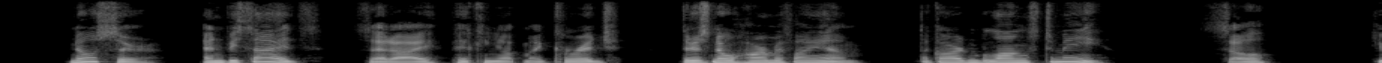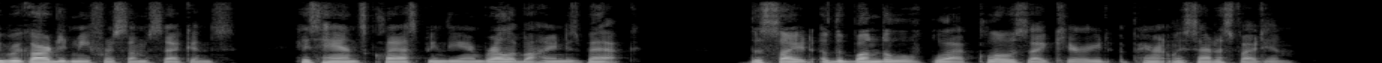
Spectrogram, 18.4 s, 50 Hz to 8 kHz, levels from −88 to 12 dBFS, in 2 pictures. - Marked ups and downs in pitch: Yes, wide, 7.0 semitones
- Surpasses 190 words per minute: No, average, 160 wpm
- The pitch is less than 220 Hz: Yes, medium, 140 Hz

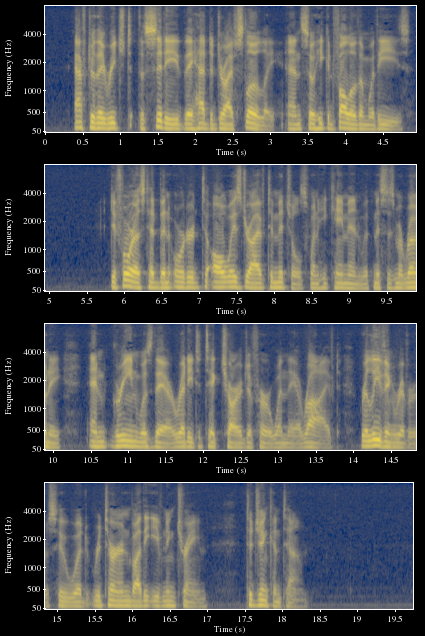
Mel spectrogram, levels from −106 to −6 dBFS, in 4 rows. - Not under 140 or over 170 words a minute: No, average, 180 wpm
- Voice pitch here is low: Yes, low, 110 Hz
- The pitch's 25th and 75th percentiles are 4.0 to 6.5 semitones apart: No, average, 2.8 semitones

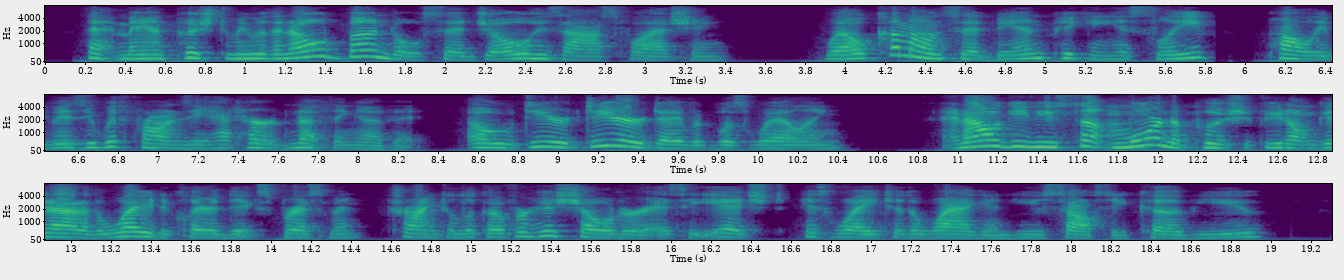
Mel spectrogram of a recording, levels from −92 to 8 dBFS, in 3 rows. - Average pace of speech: No, fast, 225 wpm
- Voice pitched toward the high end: Yes, high, 205 Hz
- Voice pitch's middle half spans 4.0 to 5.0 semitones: Yes, average, 4.3 semitones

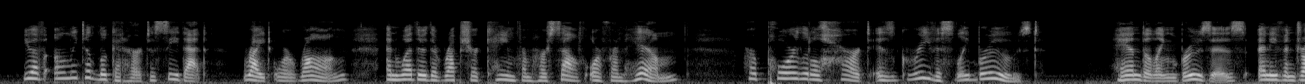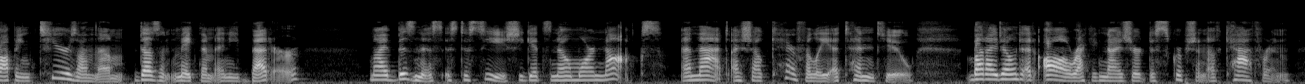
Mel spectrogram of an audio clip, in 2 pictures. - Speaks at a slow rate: No, average, 155 wpm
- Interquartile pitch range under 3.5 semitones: No, average, 4.6 semitones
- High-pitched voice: Yes, high, 195 Hz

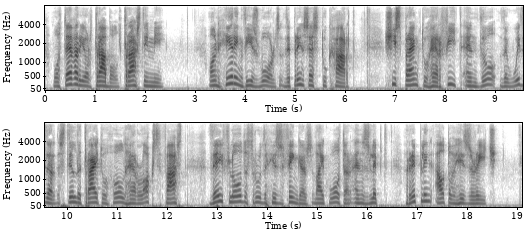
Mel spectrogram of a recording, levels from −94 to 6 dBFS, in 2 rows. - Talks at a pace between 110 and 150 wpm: Yes, average, 140 wpm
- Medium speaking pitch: Yes, medium, 160 Hz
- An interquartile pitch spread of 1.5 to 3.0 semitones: No, average, 4.0 semitones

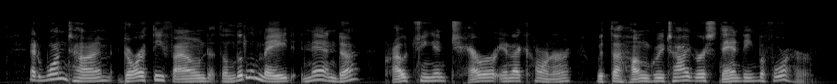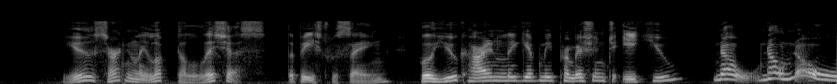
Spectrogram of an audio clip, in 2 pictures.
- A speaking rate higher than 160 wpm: No, average, 150 wpm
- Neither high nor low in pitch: Yes, medium, 160 Hz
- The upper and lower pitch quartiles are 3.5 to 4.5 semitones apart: Yes, average, 4.2 semitones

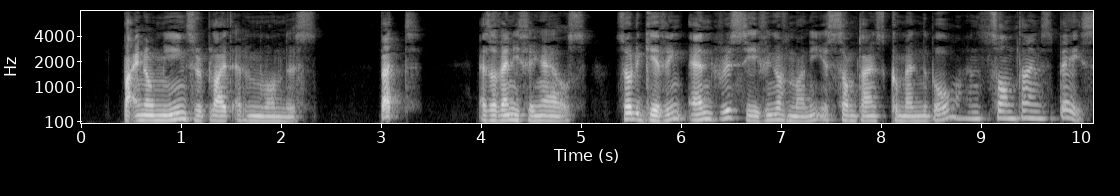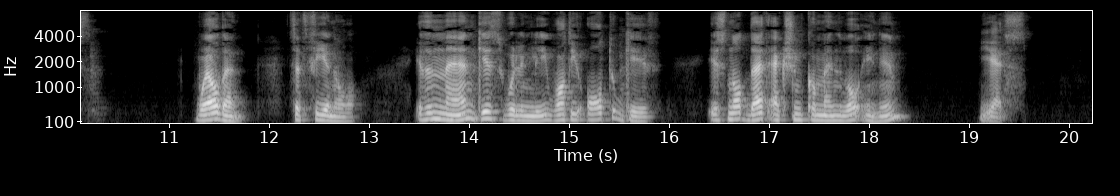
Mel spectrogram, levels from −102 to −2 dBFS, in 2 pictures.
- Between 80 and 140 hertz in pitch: Yes, low, 135 Hz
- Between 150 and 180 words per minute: No, average, 140 wpm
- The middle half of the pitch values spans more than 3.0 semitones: Yes, average, 4.6 semitones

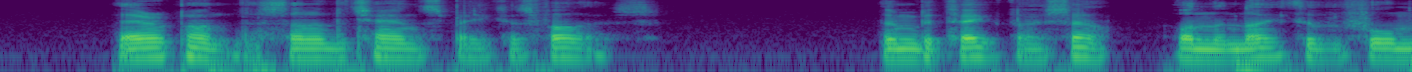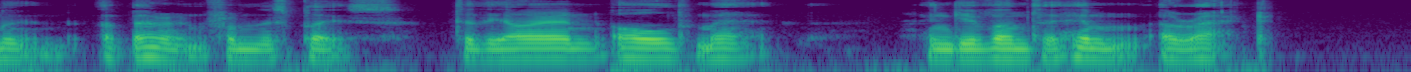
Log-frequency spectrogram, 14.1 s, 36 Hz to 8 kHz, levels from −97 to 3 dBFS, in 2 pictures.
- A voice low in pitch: Yes, low, 105 Hz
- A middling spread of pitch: No, narrow, 1.3 semitones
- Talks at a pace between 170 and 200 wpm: No, average, 145 wpm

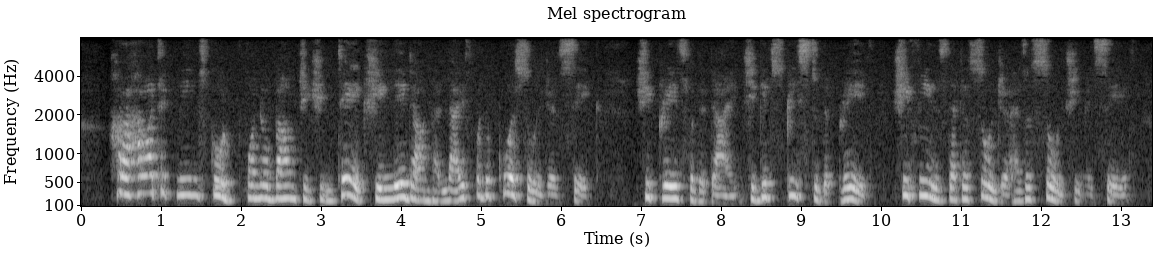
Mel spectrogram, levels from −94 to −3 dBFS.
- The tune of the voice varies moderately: No, wide, 6.1 semitones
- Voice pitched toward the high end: Yes, high, 210 Hz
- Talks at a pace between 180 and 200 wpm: Yes, average, 190 wpm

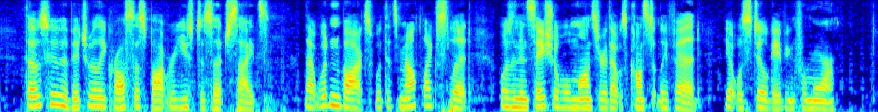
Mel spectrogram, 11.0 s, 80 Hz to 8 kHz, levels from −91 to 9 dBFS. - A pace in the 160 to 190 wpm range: Yes, average, 180 wpm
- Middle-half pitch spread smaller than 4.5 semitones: Yes, narrow, 2.5 semitones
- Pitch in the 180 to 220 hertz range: No, medium, 170 Hz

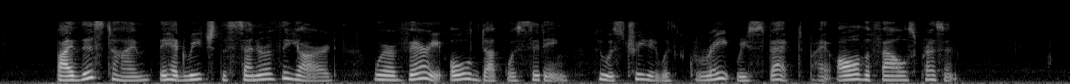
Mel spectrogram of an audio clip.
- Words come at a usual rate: Yes, average, 160 wpm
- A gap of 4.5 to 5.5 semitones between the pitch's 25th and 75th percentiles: No, average, 2.7 semitones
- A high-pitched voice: Yes, high, 210 Hz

